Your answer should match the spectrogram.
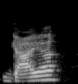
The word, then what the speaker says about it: Gaea: It's spelled G-A-E-A, Gaia.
